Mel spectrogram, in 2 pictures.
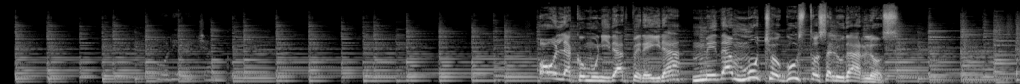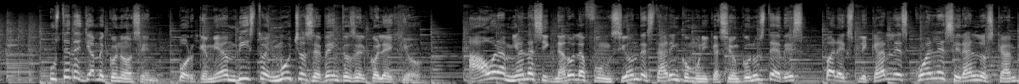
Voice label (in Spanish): LOC ELEARNING Y TUTORIALES PANDEMIA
